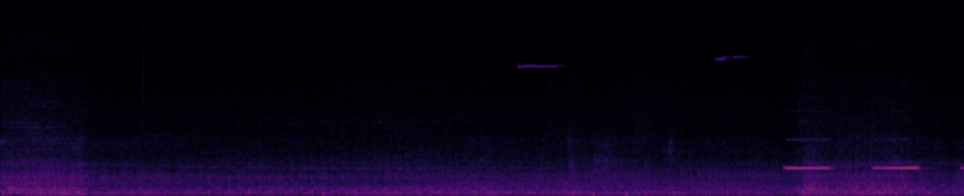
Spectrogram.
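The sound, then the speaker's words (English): A lorry's engine rumbles steadily throughout in Hasselmüller, then near the end a few evenly spaced, high-pitched reversing beeps sound over the engine noise. No one speaks. “And now this lorry is going to spoil the silence once more in Hasselmüller.”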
